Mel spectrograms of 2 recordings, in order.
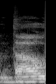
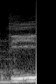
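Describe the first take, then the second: First: The word ends in an 'uh' vowel. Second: The word ends in an 'ee' vowel. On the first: The next word starts with a consonant. "কখন এটা দা উচ্চারিত হয়" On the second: The next word starts with a vowel. "কখন এটা দি"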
